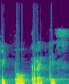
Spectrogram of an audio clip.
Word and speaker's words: Hippocrates: tokoh kita malam hari ini, ya tulisannya Hippocrates. Biasanya orang membacanya Hippocrates.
